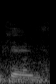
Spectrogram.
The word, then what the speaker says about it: Cairns: I've been plane spotting at Hobart as well when I lived there for a year, and at Perth, Mackay, Cairns, really, a lot of places.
